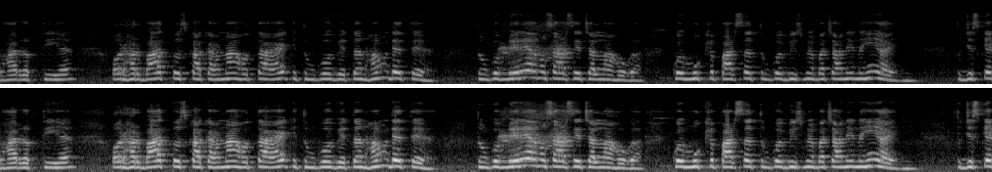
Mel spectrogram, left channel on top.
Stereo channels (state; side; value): quieter; left; 9.3 dB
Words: रखती है और हर बात पे उसका कहना होता है कि तुमको वेतन हम देते हैं, तुमको मेरे अनुसार से चलना होगा, कोई मुख्य पार्षद तुमको बीच में बचाने नहीं आएगी। तो जिसके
